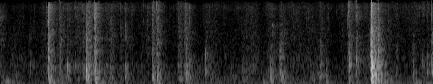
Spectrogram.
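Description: Cardboard box flaps and plastic packaging being handled during unboxing: a run of short rustles and crinkles, with one sharp, louder crackle near the end.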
